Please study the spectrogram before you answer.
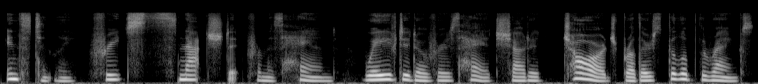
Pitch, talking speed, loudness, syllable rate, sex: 190 Hz, 150 wpm, -19 LUFS, 3.9 syllables/s, female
